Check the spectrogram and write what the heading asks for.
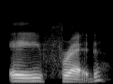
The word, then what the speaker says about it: Aifred: While studying at McGill, Sonia co-founded a mental health care technology company, AIFRED, pronounced AFRED, I said it wrong, Health, where she works now full-time as Vice President of Strategic Funding.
